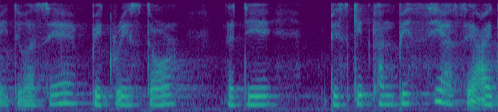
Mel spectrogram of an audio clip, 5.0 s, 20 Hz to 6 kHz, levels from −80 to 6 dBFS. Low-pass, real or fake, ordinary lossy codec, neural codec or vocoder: 5.4 kHz; real; none; none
